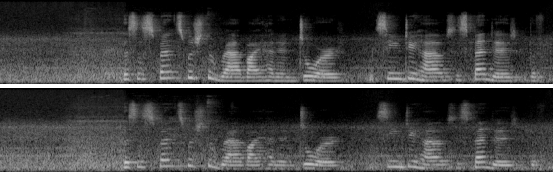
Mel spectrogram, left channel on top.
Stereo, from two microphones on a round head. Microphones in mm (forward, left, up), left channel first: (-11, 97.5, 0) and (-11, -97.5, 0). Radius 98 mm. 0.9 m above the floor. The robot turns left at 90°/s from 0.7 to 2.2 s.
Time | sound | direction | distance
1.2 | a woman speaking | 165° left | 1.9 m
